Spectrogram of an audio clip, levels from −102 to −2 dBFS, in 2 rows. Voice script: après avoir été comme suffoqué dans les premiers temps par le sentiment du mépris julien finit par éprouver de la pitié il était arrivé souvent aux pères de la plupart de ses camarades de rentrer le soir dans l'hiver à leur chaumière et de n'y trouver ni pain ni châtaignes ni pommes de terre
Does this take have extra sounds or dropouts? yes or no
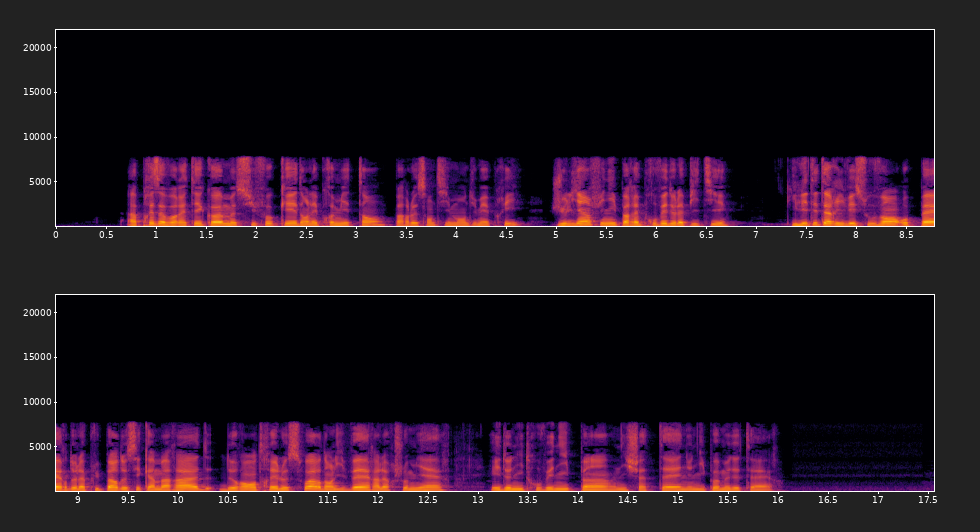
no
